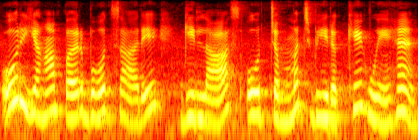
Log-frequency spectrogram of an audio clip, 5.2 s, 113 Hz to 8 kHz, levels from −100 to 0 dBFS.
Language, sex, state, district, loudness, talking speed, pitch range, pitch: Hindi, female, Punjab, Pathankot, -15 LUFS, 135 wpm, 215-270 Hz, 235 Hz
